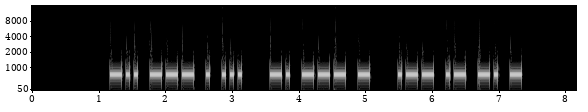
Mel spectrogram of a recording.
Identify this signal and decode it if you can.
Morse code, heard as a keyed tone, about 20 wpm, 700 Hz. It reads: DOES NOT WANT
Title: Build A Phrase - 4-Word Phrases - 20wpm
